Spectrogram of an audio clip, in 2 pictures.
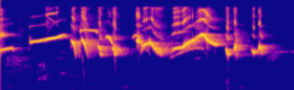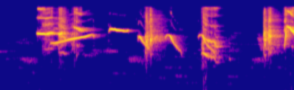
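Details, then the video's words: Singing Oriental magpie-robin, played as a lure so other magpie-robins start to sing: dense bursts of varied whistles and chirps, fast downslurs and rising notes in phrases with brief pauses. "SUARA PIKAT BURUNG KACER GACOR NGEPLONG"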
